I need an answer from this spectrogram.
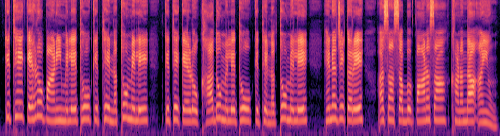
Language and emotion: Sindhi, neutral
